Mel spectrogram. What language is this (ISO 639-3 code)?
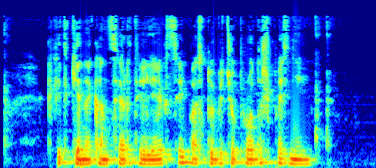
bel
